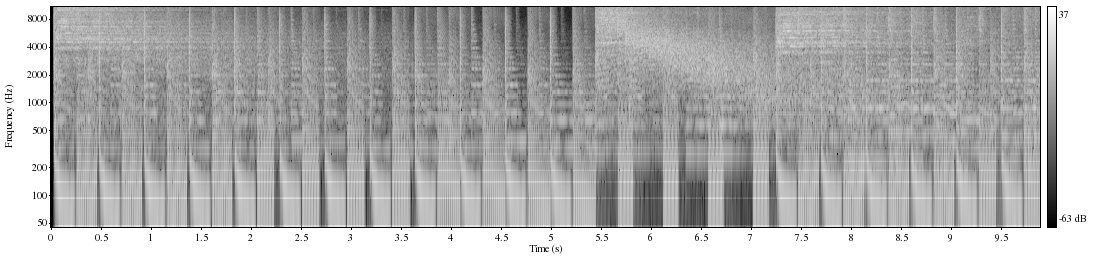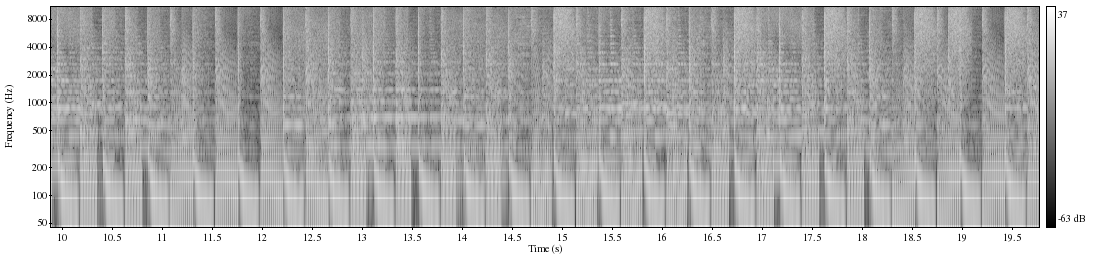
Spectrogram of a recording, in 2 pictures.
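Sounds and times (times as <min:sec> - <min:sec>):
disco dance song: 0:00.0 - 0:19.7.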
